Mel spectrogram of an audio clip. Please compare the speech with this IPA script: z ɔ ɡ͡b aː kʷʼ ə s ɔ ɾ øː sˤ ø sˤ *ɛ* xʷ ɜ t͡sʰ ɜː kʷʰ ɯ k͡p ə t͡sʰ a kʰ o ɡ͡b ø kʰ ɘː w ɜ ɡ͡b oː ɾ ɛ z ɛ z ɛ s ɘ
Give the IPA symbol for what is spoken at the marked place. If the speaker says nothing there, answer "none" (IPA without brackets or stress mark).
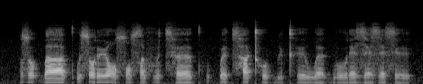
ɛ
